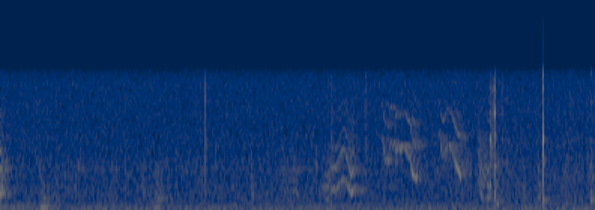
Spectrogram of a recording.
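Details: Missy, a mother dog with her four puppies indoors; after quiet early seconds, a short run of high, wavering whimpers rises and falls midway, with a few soft clicks and knocks in the room.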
